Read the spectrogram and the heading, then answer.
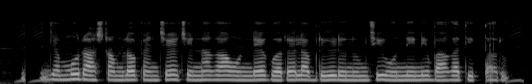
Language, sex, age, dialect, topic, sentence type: Telugu, female, 31-35, Central/Coastal, agriculture, statement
